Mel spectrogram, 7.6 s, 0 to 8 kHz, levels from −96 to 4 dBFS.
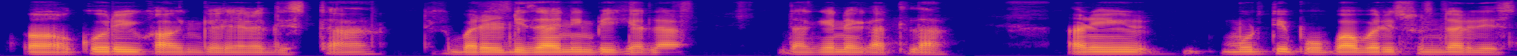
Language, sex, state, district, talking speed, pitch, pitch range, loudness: Konkani, male, Goa, North and South Goa, 135 wpm, 110 Hz, 110-115 Hz, -25 LUFS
